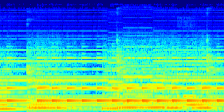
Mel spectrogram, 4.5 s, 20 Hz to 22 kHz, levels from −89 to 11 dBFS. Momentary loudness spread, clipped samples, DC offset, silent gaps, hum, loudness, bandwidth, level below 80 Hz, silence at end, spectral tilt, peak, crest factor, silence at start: 2 LU; under 0.1%; under 0.1%; none; none; -15 LUFS; 8.2 kHz; -50 dBFS; 0 s; -7.5 dB/octave; -2 dBFS; 12 dB; 0 s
